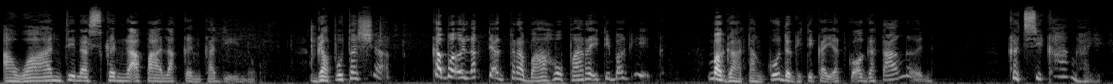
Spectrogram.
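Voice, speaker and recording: A woman's voice: medium pitch, big pitch swings, normal speed, fairly bright tone, no room sound. A woman playing a bitter, reproachful sister in an audio drama. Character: bitter, reproachful sister scolding her spoiled brother. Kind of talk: Filipino audio drama acting.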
